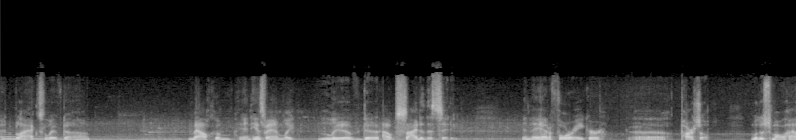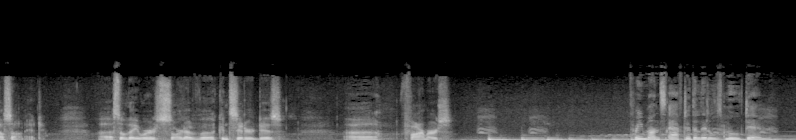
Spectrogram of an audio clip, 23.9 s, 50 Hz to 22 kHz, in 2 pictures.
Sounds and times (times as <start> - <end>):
Male speech, man speaking: 0.0 - 1.4, 2.8 - 6.9, 7.8 - 10.7, 11.3 - 12.6, 13.4 - 16.2, 17.1 - 18.8
Narration, monologue: 0.0 - 20.3, 21.4 - 23.8.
